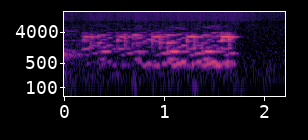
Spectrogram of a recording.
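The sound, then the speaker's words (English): A mobile phone ringtone goes off during a football debate show, a short electronic melody of quick repeating notes that plays for about a second and a half, then cuts off abruptly. “Oops. And that's my phone.”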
